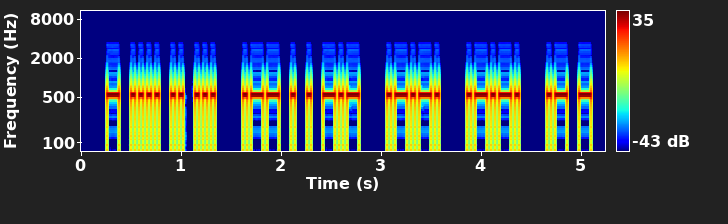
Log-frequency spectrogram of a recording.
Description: Morse code, heard as a keyed tone, about 30 wpm, 550 Hz. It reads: THIS WEEK <AR> <AR> AT
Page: news headlines in morse code at 30 wpm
